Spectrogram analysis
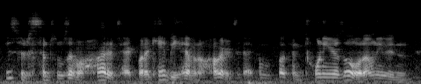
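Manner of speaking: hushed, disbelieving inner voice; quiet retold disbelief. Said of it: "I'm like".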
